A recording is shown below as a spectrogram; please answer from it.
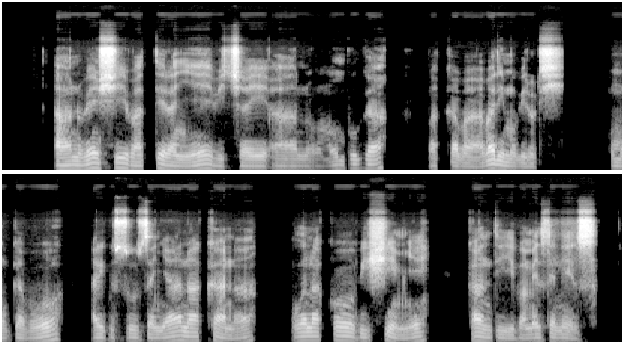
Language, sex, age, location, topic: Kinyarwanda, male, 25-35, Kigali, health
